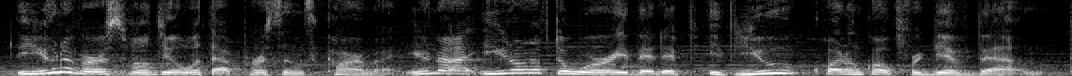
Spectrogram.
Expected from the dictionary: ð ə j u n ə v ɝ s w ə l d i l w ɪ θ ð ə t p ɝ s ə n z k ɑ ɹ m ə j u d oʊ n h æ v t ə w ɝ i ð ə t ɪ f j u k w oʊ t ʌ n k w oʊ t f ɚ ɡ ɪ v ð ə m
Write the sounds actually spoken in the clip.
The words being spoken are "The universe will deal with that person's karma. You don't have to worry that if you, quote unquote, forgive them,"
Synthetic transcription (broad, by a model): ð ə j u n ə v ɝ s w ə l d i l w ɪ ð ə t p ɝ s ə n z k ɑ ɹ m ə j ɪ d oʊ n h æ f t ə w ɝ i ð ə t ɪ f j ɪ k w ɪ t ʌ n k w oʊ t f ɚ ɡ ɪ v ð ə m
